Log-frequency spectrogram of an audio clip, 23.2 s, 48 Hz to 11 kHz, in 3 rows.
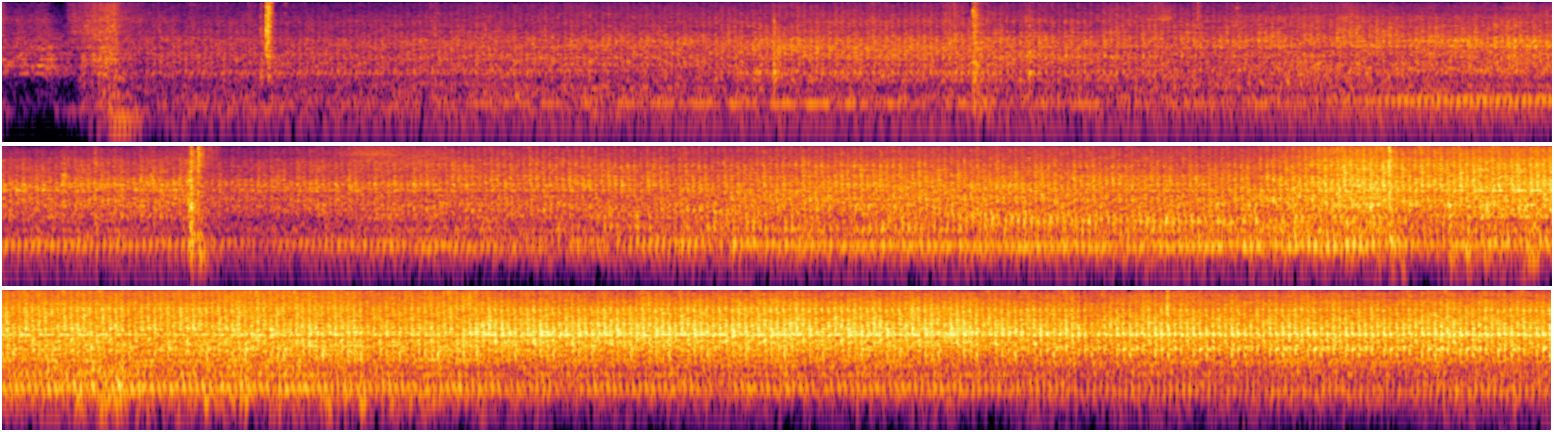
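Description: A 1992 Cummins diesel engine in a 4x4 conversion truck cranks briefly, catches, and settles into a steady, rough, clattering idle that grows slightly louder and fuller over time.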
